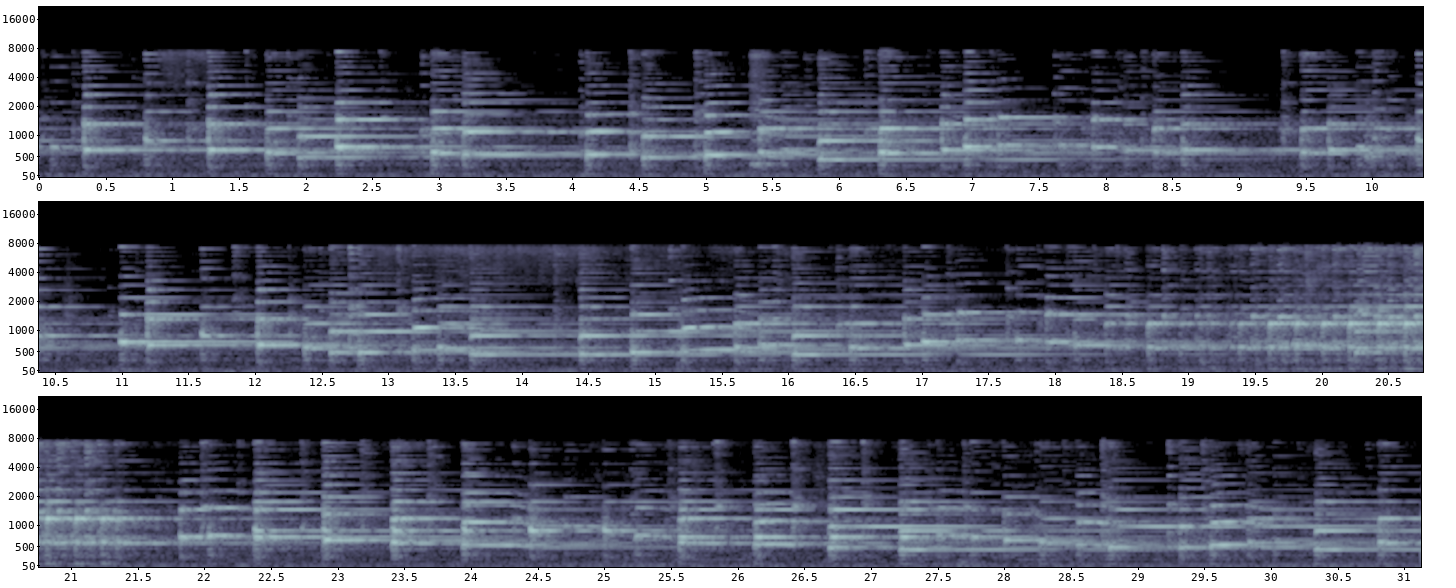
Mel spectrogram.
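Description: A guzheng (Chinese plucked zither) played solo: runs of plucked notes climbing and falling, with a stretch of fast tremolo on repeated notes about two-thirds of the way through.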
